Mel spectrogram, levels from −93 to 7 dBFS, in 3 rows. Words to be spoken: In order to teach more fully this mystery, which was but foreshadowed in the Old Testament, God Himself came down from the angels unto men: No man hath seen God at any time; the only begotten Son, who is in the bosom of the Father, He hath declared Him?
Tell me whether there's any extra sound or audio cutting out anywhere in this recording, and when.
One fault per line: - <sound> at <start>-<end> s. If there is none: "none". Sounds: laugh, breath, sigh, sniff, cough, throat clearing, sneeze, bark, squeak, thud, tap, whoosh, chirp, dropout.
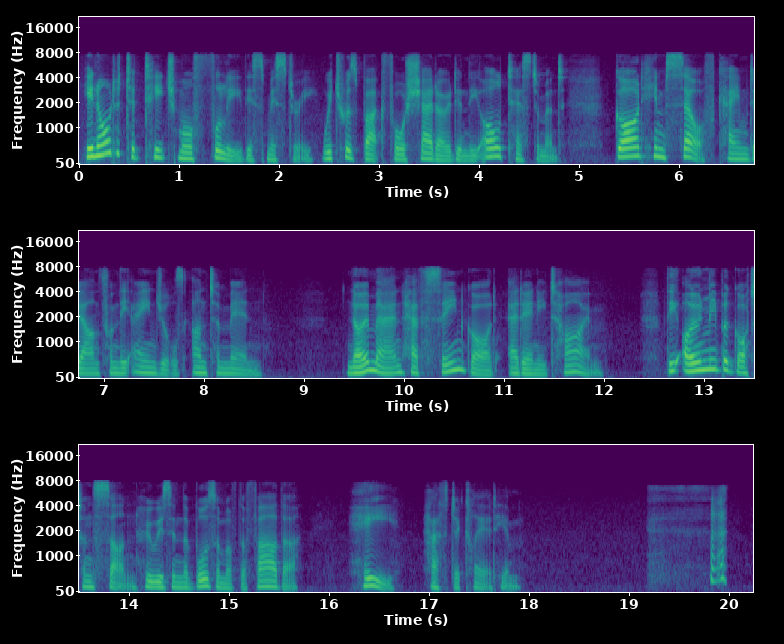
- laugh at 19.2-20.0 s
